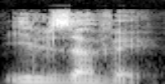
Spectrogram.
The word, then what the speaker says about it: ils avaient: And then you saw probably that we've got also here A-V-A-I-E-N-T, but then you pronounce it avait.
